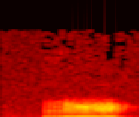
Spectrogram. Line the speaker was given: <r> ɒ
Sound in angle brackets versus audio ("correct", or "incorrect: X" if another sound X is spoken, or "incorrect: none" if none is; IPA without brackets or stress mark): correct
